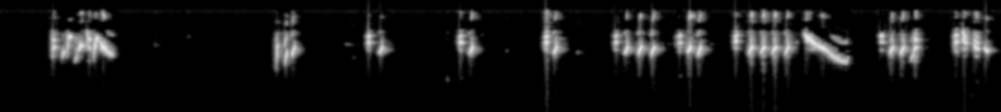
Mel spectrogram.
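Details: Palermo Sicilian style song of a European goldfinch, meant for teaching young birds; scattered short twittering chirps build into denser liquid phrases and one sweeping descending note, background perfectly quiet.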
